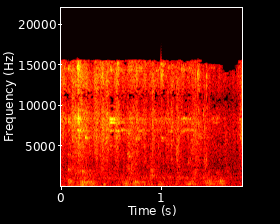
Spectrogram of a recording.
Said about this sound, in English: There goes the dogs.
